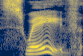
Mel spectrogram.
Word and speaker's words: swathe: Over here we pronounce it as in bathe. Swathe.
